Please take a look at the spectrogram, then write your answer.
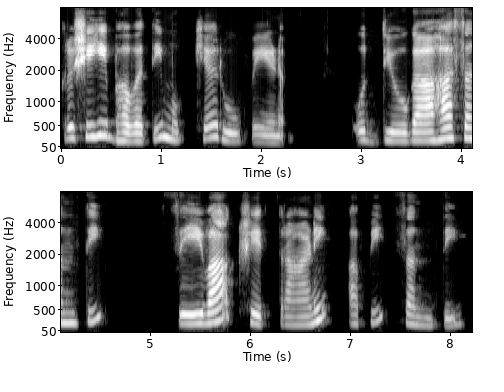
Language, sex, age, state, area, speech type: Sanskrit, female, 30-45, Delhi, urban, spontaneous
